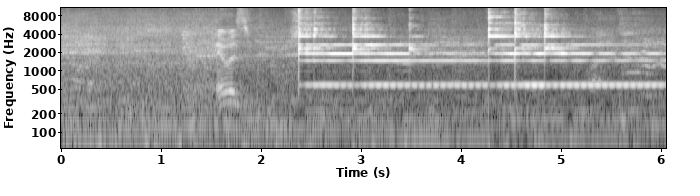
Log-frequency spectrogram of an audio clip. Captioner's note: bell clangs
